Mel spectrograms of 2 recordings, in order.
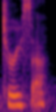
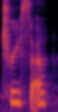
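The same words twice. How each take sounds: First: The name is said with three syllables. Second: The name is said with two syllables. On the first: "I say my name Teresa with three syllables" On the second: "you say Teresa with two syllables"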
